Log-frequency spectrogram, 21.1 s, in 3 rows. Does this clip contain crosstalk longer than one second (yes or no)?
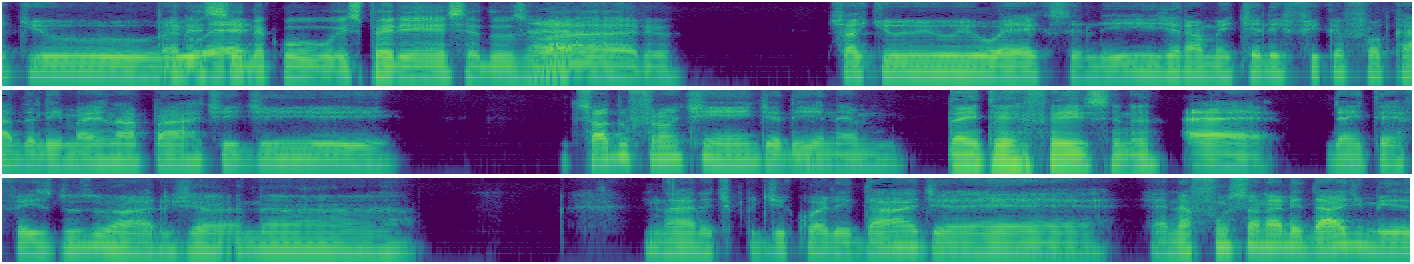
no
